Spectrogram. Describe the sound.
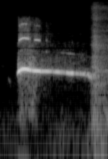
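A person whistles a single long, steadily falling tone that mimics a bomb dropping, loud, ending in a short breathy burst of noise.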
